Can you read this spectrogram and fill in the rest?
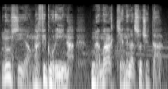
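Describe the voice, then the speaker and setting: A man's voice: medium pitch, sing-song, normal speed, bright, forceful tone, faint music behind. A man acting an earnest, polite and kindly taxi driver in an audio drama. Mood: earnest, pleading.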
